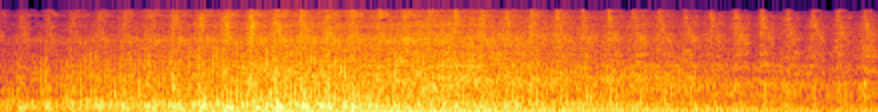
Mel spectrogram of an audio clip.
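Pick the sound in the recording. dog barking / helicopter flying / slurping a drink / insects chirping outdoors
helicopter flying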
